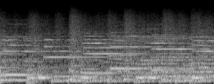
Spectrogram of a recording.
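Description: Live band playing upbeat dance music: bright picked electric-guitar lines over a repeating bass figure and conga drums, with no lead vocal.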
